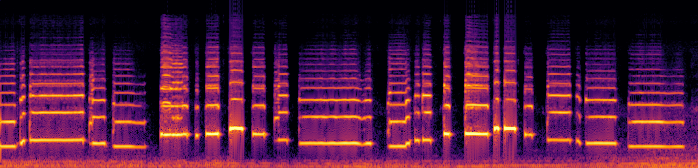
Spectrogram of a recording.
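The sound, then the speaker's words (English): A tin whistle, or penny whistle, plays a lively melody of short, separate notes with quick ornamented runs, fairly loud, over a low steady rumble in the background. “Learn how to play the tin whistle, the penny whistle, and do it to music while I, you know, while I'm stopped.”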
